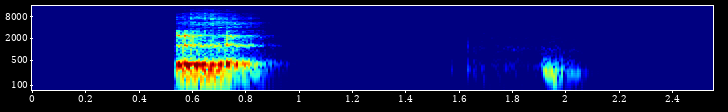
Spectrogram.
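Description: One loud, deep burp, followed by a short quiet vocal sound.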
